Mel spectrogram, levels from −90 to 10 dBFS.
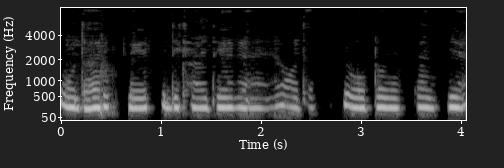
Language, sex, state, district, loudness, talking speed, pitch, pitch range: Hindi, female, Bihar, Bhagalpur, -26 LUFS, 120 wpm, 230 Hz, 225-240 Hz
